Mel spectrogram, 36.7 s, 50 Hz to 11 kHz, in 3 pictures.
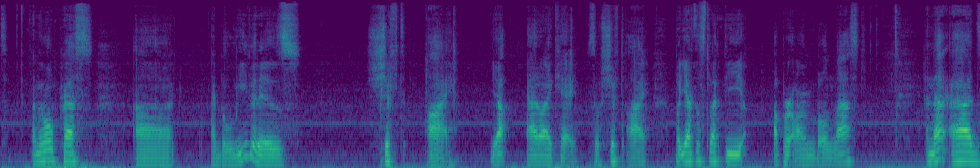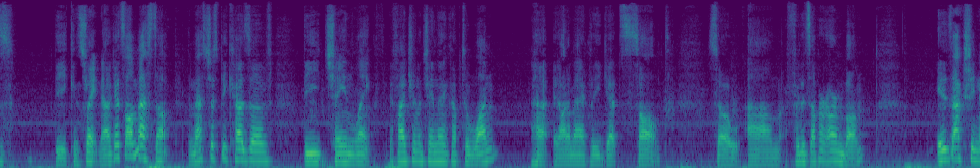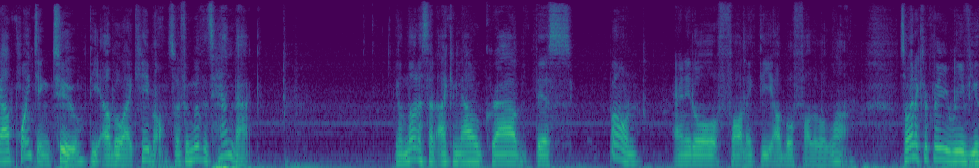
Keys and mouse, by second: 5.4 shift+i, 14.7-17.5 middle drag, 17.5-19.5 drag, 21.5-24.7 middle drag, 26.9-28.7 right drag, 28.4 g, 29.1 click, 29.8-31.7 middle drag, 31.7 g, 35.2-36.7 drag, 36.0 ctrl+z, 36.5 ctrl+z.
